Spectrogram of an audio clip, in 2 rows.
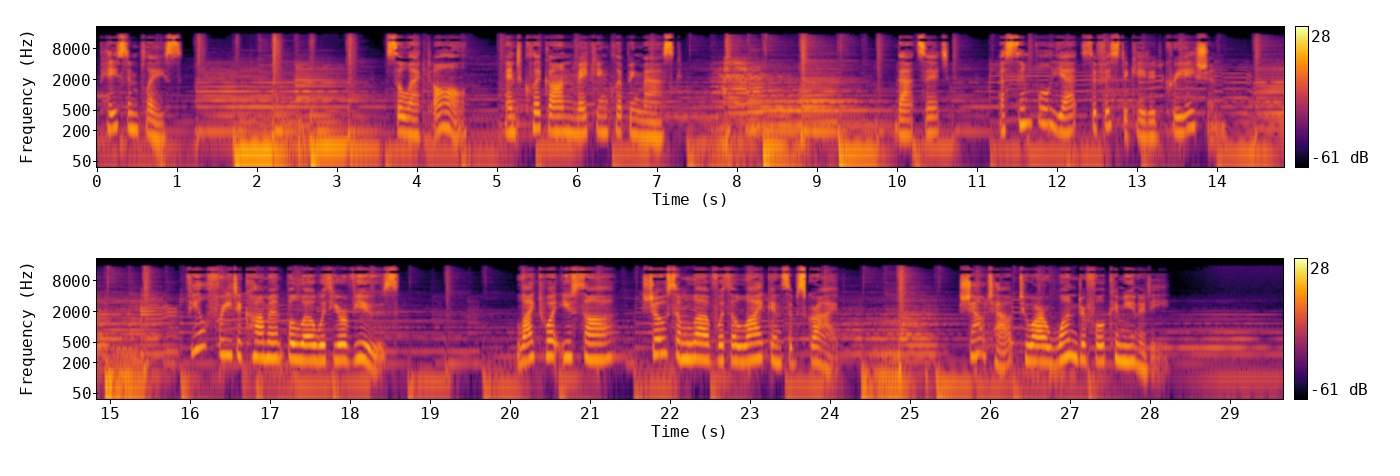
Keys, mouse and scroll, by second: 5.5 right click.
